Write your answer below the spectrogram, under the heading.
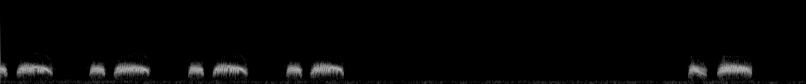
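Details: Wild-caught spotted dove in rainy season, Đak Tô, 3 October 2019: four fast short-long coo pairs, then three seconds of quiet with a faint high steady tone, then one final pair.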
